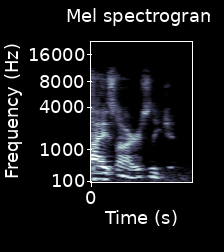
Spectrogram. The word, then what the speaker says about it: Caesar's Legion: The one, Kaisar's Legion. – Kaisar, thank you.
